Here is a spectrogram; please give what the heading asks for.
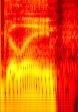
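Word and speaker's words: Ghislaine: glain Maxwell jine Maxwell for some reason it's pronounced galain um she has been arrested from in New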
